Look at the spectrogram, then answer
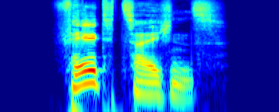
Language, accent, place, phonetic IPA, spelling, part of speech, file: German, Germany, Berlin, [ˈfɛltˌt͡saɪ̯çn̩s], Feldzeichens, noun, De-Feldzeichens.ogg
- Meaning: genitive singular of Feldzeichen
